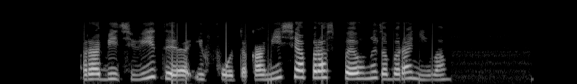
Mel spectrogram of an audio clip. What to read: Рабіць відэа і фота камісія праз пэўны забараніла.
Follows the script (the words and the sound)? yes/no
yes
